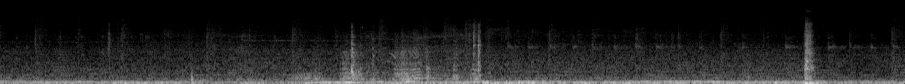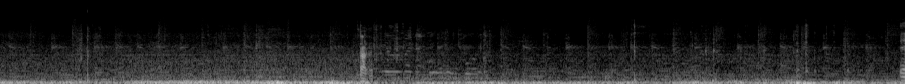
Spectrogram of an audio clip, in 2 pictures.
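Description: Steady low engine rumble and road noise from inside a car on a long drive to a campsite, continuous and moderately loud, with a few faint clicks and thumps over it and no clear talk.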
